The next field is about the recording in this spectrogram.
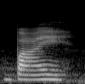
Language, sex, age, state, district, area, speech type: Hindi, female, 18-30, Uttar Pradesh, Sonbhadra, rural, read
